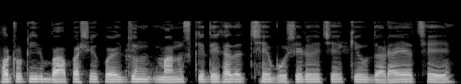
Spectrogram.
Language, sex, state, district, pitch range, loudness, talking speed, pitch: Bengali, male, West Bengal, Alipurduar, 110-120 Hz, -19 LUFS, 140 wpm, 115 Hz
